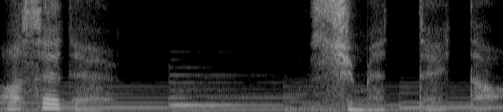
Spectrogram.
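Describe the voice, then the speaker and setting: Woman as a high-pitched, guarded teenage schoolgirl. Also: slow, music in the background. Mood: flustered, stubborn. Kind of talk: anime-style voice drama with first-person narration.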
